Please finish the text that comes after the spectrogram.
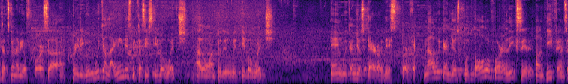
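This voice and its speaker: Gravelly Mexican-accented man commentating gameplay. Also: medium pitch, reverberant. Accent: Mexican Spanish. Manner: casual, thinking aloud, frequent fillers. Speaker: gaming YouTuber.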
